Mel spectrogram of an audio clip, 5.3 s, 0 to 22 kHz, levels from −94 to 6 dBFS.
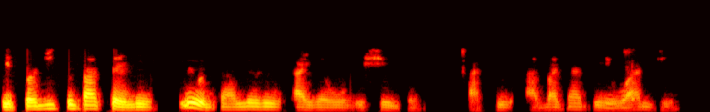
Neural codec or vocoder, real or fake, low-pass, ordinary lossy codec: none; real; 3.6 kHz; none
